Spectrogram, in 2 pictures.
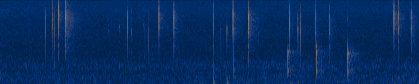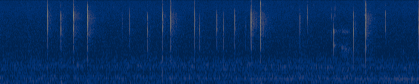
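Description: Long acrylic nails tap quickly and irregularly on the smooth surface of a clear, solid glass crystal ball about the size of a palm, held in the hand. Each tap is a sharp, bright click that dies away almost instantly; a few give a brief glassy ping, and a couple of soft low thumps come from the hand's grip. The taps sit over a quiet, steady background hum.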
